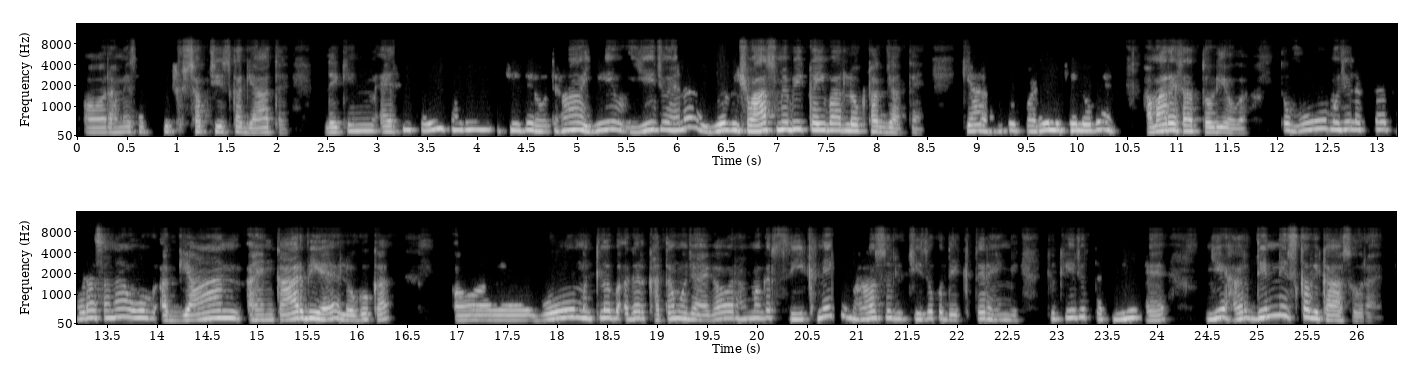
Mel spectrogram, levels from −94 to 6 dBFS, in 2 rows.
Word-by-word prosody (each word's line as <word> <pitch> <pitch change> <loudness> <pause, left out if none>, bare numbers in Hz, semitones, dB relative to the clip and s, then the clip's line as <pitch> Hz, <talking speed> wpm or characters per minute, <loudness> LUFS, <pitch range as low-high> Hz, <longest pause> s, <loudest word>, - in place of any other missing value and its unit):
और 145 0 -3
हमें 155 +3 -5
सब 160 0 -11 0.2
कुछ 170 +1 -9
सब 170 -1 -4
चीज़ 165 -2 -3
का 165 - -3
ज्ञात 145 -1 -5
है। 125 - -17 0.4
लेकिन 190 +6 -1
ऐसी 170 +6 -2
कई 230 +6 +3
सारी 225 0 0 0.4
चीज़ें 215 +1 +1
होत 175 -1 -1
हाँ, 225 +2 +4
ये 210 +8 +1 0.3
ये 230 - +3
जो 235 -1 -1
है 215 -1 +3
ना 285 - 0 0.3
ये 215 - +8
विश्वास 210 +2 +4
में 230 0 +7
भी 245 +1 +5
कई 220 -1 +6
बार 215 -1 +1
लोग 195 -1 +2
ठग 170 -2 0
जाते 135 -2 -5
हैं 125 - -18 0.4
कि 190 - 0
यार 195 +1 +1
हम 175 -1 -4
तो 210 - 0
पढ़े-लिखे 210 +3 +3
लोग 200 +3 +3
हैं, 215 - 0 0.3
हमारे 195 +7 +5
साथ 185 -1 +1
थोड़ी 155 0 +2
होगा। 135 -2 -4 0.3
तो 215 - -1
वो 250 +5 0
मुझे 235 +1 +2
लगता 235 0 -4
है 240 - -2
थोड़ा-सा 225 +2 -1
ना 255 +3 +1
वो 230 -1 +3 0.2
अज्ञान 175 +10 +2 0.2
अहंकार 165 +5 +1
भी 210 - +8
है 190 +3 +4
लोगों 165 +2 0
का - - 0 0.7
और 155 +1 -1 0.5
वो 215 +8 +4
मतलब 225 +1 0
अगर 210 +3 -1
खत्म 195 +6 -2
हो 205 - +2
जाएगा 165 0 -3
और 215 0 -1
हम 200 +3 -2
अगर 230 +2 -3
सीखने 210 +4 -2
के 285 0 -11
भाव 190 +3 0
से 225 0 -3
जो 195 -1 -3
चीज़ों 190 +3 -3
को 200 -1 -5
देखते 165 +5 -5
रहेंगे। 165 -4 -6 0.3
क्योंकि 190 +4 -5
ये - - +2
जो 255 - -2
तकनीक 195 +1 -1
है, 155 +5 -4 0.4
ये 210 +7 +4
हर 195 +4 +1
दिन 280 +6 +2
इसका 260 -3 0
विकास 160 - 0
हो 130 - -8
रहा 125 -1 -15
है 115 - -28
195 Hz, 200 wpm, -24 LUFS, 165-225 Hz, 0.7 s, ये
